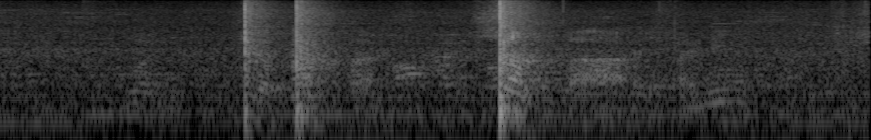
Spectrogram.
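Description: Three sharp smacks of boxing-gloved punches landing on focus mitts: two in quick succession a little over a second in, then a louder one about a second later, with a faint voice between.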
